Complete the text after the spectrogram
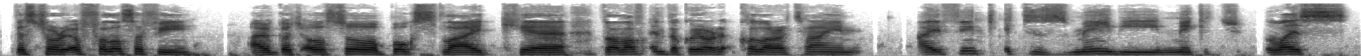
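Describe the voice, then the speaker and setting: A man in a casual online voice chat, talking haltingly with many restarts while his internet audio glitches and cuts out. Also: on the high side, dry recording. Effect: glitchy, cutting-out internet audio with jumpy pace. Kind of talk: casual conversation. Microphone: computer mic over an online call.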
